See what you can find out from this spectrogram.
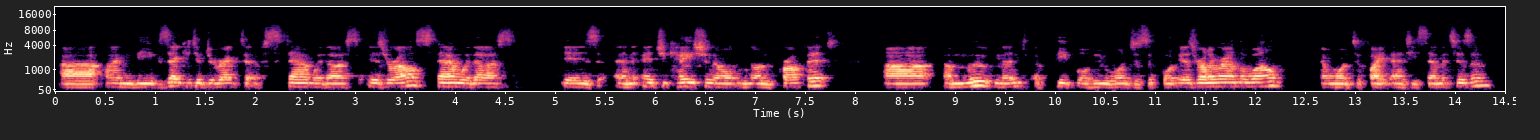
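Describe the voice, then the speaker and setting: A man's voice: mid-range voice, normal speed, slight background noise. Man, distant on the mic. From United Kingdom. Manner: articulate, steady, with filler "uh". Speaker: guest, nonprofit director. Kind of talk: interview answer.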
